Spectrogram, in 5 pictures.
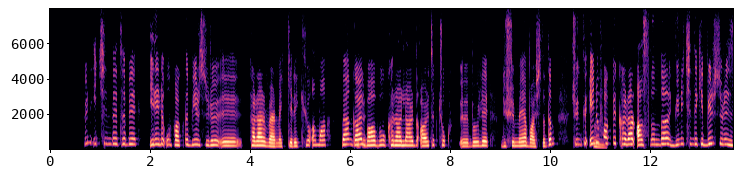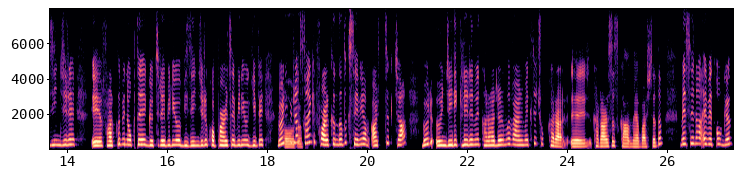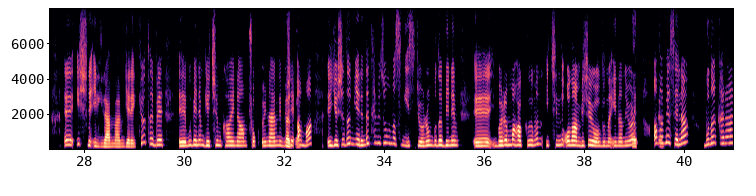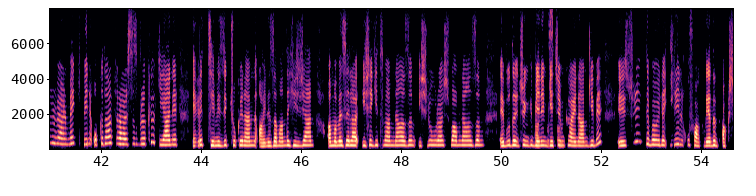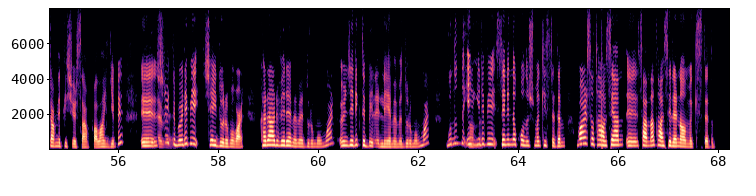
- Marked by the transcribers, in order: tapping; other background noise; unintelligible speech
- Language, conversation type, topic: Turkish, advice, Günlük karar yorgunluğunu azaltmak için önceliklerimi nasıl belirleyip seçimlerimi basitleştirebilirim?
